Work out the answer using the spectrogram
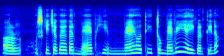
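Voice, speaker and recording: A blunt young woman friend who scolds and frets, as a woman storyteller puts her on. Her voice is raised high and carries a gravelly crackle. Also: moderate pace, warm tone, no room sound, lightly acted. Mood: scolding. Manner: scolding, nervous.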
